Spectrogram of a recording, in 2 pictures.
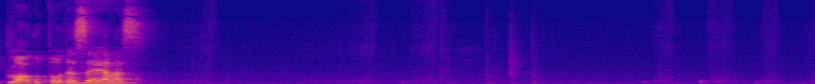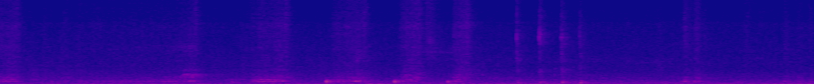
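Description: A brush dabs and brushes softly on cloth.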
